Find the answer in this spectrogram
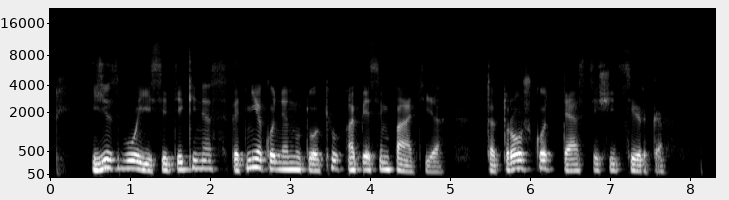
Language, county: Lithuanian, Kaunas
